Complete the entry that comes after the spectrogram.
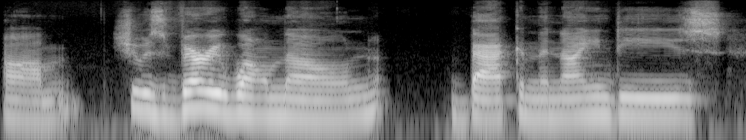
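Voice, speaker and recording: Gushing, animated New woman host. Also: low-pitched, unhurried. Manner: animated, gushing, laughs often. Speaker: podcast host. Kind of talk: enthusiastic interview chat.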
